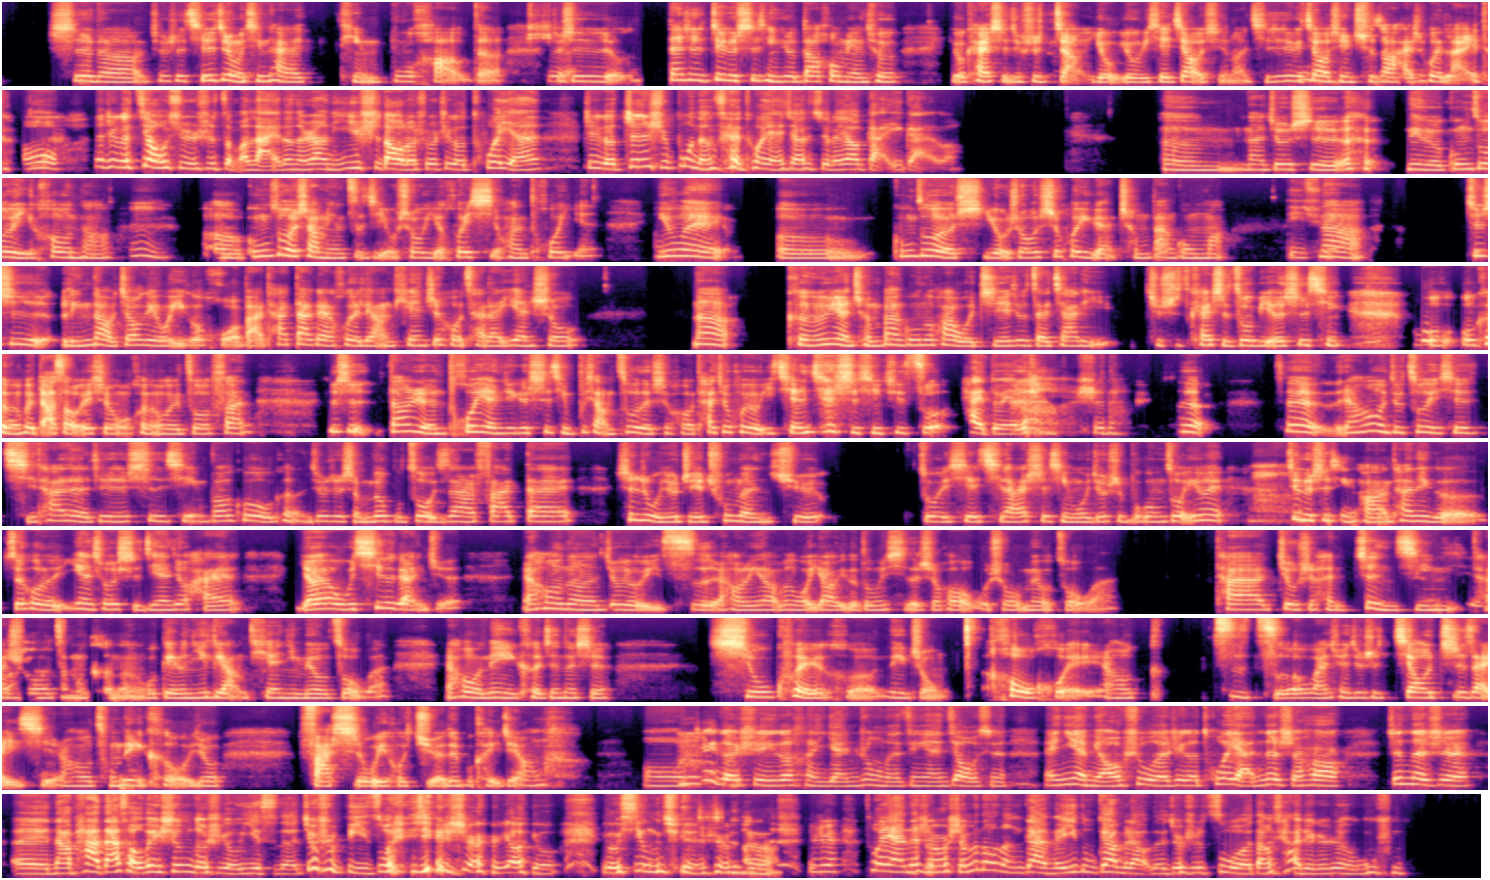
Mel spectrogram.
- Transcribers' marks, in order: chuckle; chuckle; tapping; chuckle; other noise; laughing while speaking: "件"; chuckle; chuckle; other background noise; chuckle; tsk; chuckle; laughing while speaking: "就是比做一件事儿要有 有兴趣是吧？就是"; laughing while speaking: "当下这个任务"
- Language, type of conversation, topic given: Chinese, podcast, 你是如何克服拖延症的，可以分享一些具体方法吗？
